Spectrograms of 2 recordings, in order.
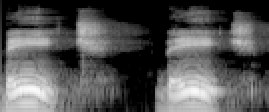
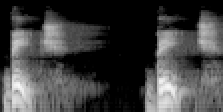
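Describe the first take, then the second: First: "Beach" with a long, stretched ee; exaggerated long E. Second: Said in the usual way. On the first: Shown as a demonstration. Teacher exaggerating the vowel for students. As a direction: drag out the ee in "Beach". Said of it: "I was really trying to emphasize it, exaggerate it". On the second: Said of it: "If I was saying it normally".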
